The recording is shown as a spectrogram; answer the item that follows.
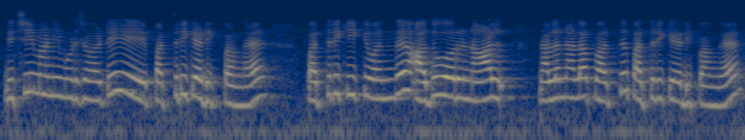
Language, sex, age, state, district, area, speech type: Tamil, female, 18-30, Tamil Nadu, Namakkal, rural, spontaneous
